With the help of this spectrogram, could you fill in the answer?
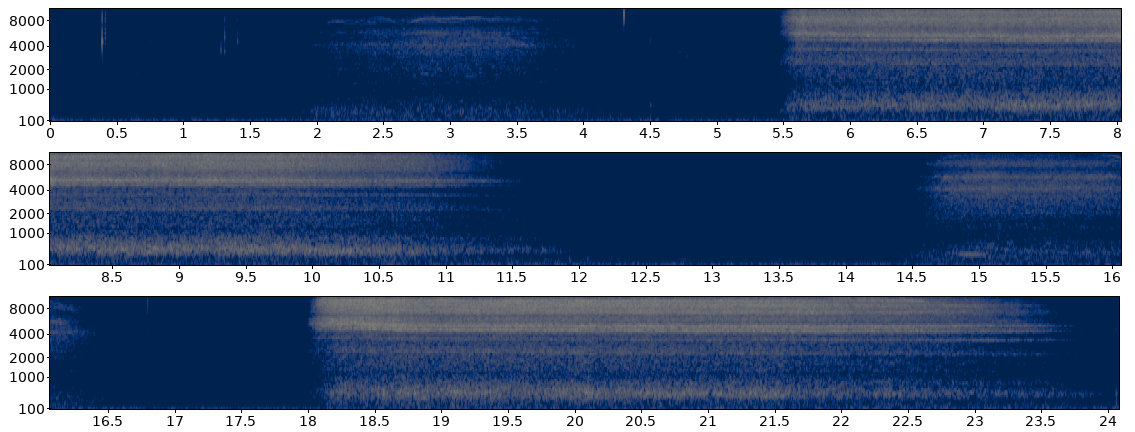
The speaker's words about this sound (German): Atme jetzt wieder ein und aus durch die Nase ein und wenn du ausatmest, nimmst du einen S-Laut, um die Luft ganz langsam, ganz langsam rauszulassen.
